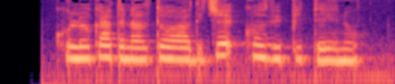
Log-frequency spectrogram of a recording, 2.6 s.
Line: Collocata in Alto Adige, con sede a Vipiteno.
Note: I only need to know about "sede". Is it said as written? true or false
false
